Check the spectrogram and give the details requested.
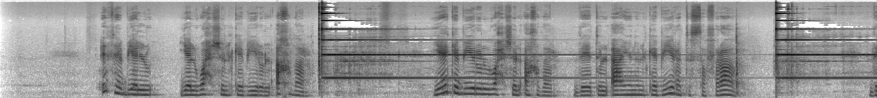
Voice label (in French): grand monstre vert en arabe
